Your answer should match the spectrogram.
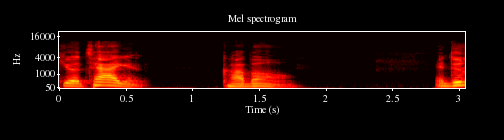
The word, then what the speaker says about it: Carbone: Carbone Carbone yeah say you gotta say it like you're Italian Carbone you got to say it right don't just say Carbone we know it's Carbone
